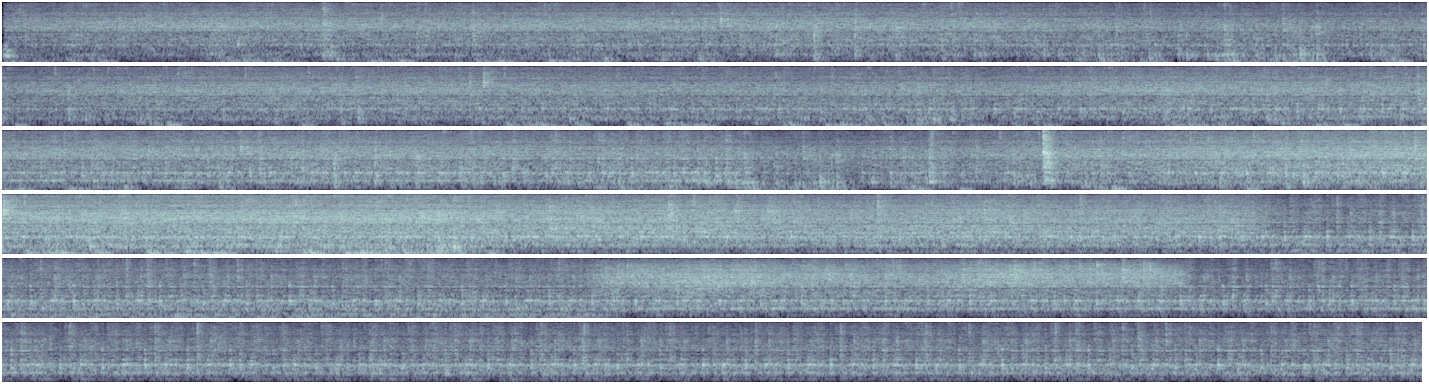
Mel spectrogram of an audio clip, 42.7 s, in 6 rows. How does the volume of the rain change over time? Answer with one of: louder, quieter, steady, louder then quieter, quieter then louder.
louder then quieter.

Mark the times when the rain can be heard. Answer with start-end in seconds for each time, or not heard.
0.0-34.5.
